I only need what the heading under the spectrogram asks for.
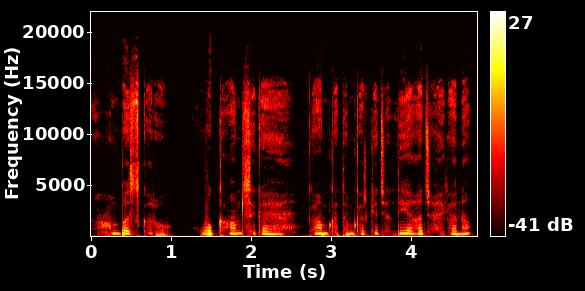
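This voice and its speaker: A woman voicing a calm middle-aged father who soothes his wife, in a whispered role-play. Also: sits high, measured pace, no room sound. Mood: placating.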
